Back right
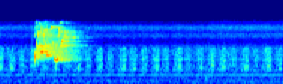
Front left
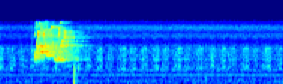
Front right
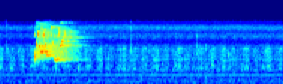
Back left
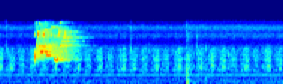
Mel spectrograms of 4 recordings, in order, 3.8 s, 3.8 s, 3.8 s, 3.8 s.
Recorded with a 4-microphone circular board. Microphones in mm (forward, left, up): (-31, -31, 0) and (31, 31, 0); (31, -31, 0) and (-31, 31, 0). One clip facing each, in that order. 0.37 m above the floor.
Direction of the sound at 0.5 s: 160° right.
